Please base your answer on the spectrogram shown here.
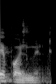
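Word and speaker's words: appointment: वो एन के बाद टी नहीं बोलते, बोलेंगे ना अपॉइंटमेंट, है ना। एग्जैक्ट तो इसकी जो प्रोनाउंसिएशन होगी दैट इज अपॉइंटमेंट। लास्ट वाला टी वैसे भी नहीं बोलना होता, अपॉइंटमेंट। लेकिन अमेरिकन कहते हैं एन के बाद टी भी हटा देंगे हम, तो बोलेंगे अपॉइंटमेंट।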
